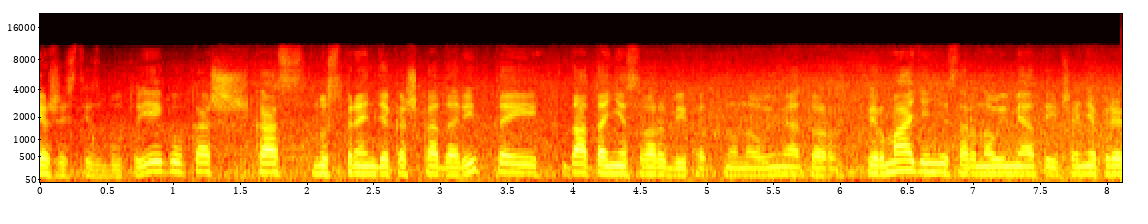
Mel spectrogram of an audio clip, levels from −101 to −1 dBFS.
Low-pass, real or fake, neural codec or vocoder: 10.8 kHz; real; none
